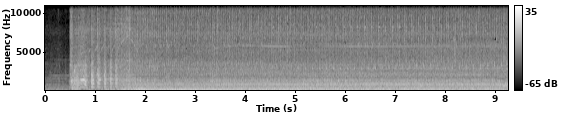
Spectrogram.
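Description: A diesel car engine converted to direct hydrogen injection cranks with a few rhythmic turns, catches, and settles into a steady, close, rumbling idle.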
